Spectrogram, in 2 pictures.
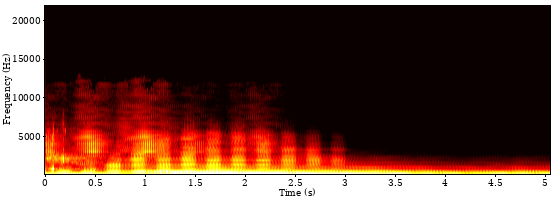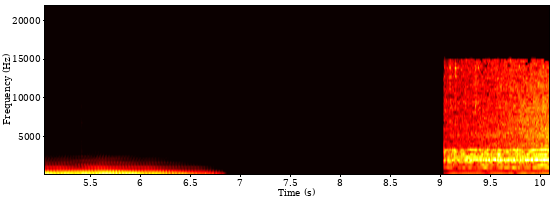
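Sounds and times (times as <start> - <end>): sustained low synth chord: 0.0 - 6.8.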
